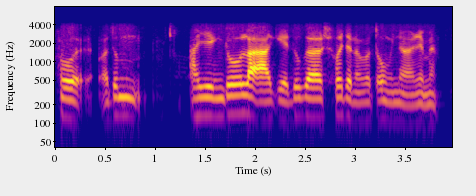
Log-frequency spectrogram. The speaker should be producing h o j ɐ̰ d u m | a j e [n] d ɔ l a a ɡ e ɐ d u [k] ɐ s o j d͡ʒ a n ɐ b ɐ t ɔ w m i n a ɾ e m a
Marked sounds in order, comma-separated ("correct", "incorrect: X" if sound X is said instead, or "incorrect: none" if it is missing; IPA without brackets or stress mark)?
incorrect: ŋ, incorrect: ɡ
